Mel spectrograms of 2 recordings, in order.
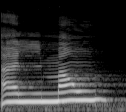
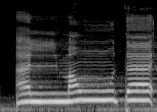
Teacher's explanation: Di sini ada harfulin, huruf lin, karena ada waw sukun yang didahului fathah. Maka kita baca lunak atau lembut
